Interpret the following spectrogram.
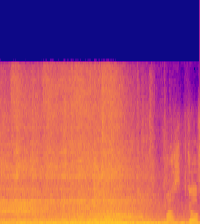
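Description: A loud movie-trailer soundtrack mix: music with crashing impacts and shouting and screaming voices layered over it.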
